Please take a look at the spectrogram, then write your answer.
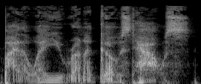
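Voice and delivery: exasperated stage whisper; mock urgent whisper. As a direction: whisper it as a hushed plea to the host. Mock urgent aside to Boo.

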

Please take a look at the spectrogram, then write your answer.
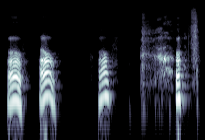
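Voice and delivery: very high yappy barks; yappy chihuahua voice. Pretend. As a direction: yap like a tiny dog. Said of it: "what your Bigfoot sounds like".

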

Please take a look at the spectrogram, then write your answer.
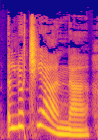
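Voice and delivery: Luciana said loo-tee-AH-na with exaggerated flair; overly fancy wrong pronunciation. Shown as a demonstration. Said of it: "names that I'm gonna try to overpronounce".

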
